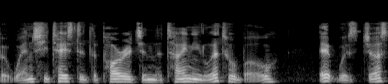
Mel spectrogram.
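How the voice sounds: The speaker uses a natural reading voice.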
